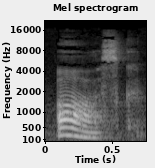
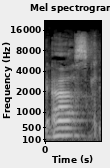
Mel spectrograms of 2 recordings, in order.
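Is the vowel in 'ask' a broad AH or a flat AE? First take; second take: broad AH; flat AE. First: The vowel is a broad dark AH sound. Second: The vowel is a flat front AE sound. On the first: The speaker calls it right. "a broad dark ah" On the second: The speaker calls it wrong. "the same way I say ask in American, with a phonetic AE sound"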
